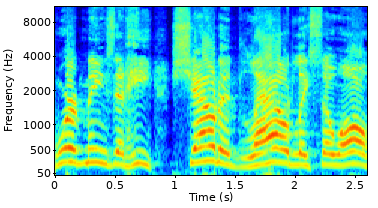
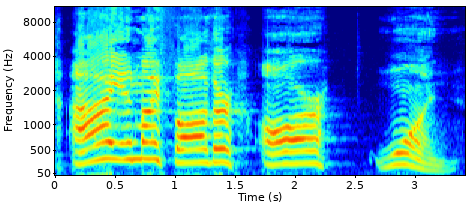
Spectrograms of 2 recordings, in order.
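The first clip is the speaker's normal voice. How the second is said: slow and louder; plain emphatic statement; 6 dB louder, much slower than usual. Acted. Preacher quoting Jesus to the congregation, slow and firm. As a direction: say each word firmly and plainly. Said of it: "he'll say it again very plainly".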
